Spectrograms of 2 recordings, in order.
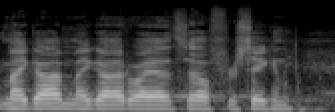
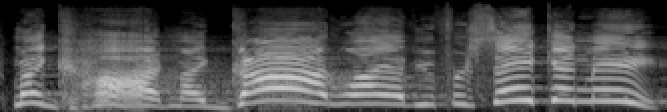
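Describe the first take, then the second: First: It is read calmly, without strong emotion. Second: It is cried out loudly, full of anguish.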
